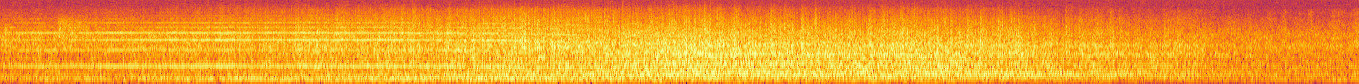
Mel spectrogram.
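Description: A train whistle holds one long steady note for about four seconds, sagging slightly in pitch as it ends, over the rumble of a moving train that swells to its loudest mid-way and then eases off.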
